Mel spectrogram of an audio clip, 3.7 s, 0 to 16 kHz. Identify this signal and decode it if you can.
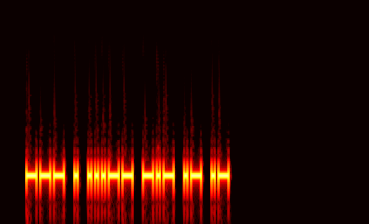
Morse code, heard as a keyed tone, about 34 wpm, 700 Hz. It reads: OE3KAA
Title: DXCC-100 Call Signs - 6 Characters - Repeated 2x - 35wpm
